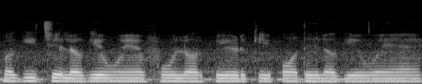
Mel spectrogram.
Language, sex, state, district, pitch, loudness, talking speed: Hindi, male, Chhattisgarh, Raipur, 145 Hz, -14 LUFS, 170 wpm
